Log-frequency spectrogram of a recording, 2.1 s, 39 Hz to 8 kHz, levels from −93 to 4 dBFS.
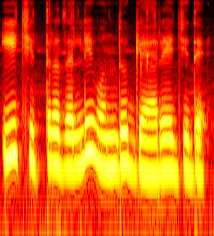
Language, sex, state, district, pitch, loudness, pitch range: Kannada, female, Karnataka, Bangalore, 185 Hz, -14 LUFS, 175-210 Hz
